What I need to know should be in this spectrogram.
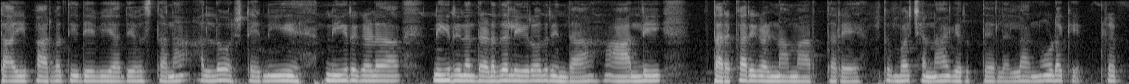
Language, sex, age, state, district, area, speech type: Kannada, female, 45-60, Karnataka, Mandya, urban, spontaneous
